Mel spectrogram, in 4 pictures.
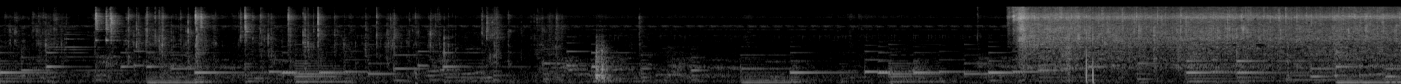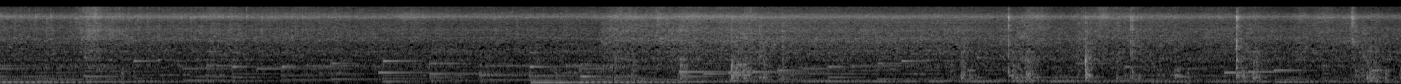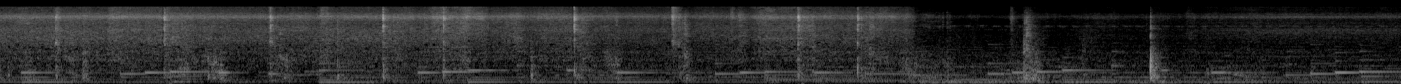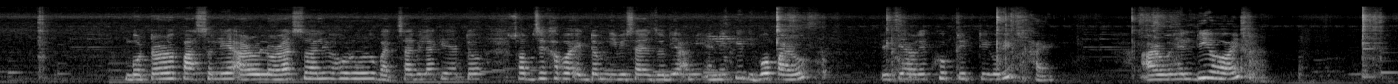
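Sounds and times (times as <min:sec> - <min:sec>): soft background music: 0:00.0 - 0:56.0
carrots sizzling in a pan: 0:10.1 - 0:37.4, 0:38.3 - 0:54.6, 0:55.6 - 0:56.0
metal spatula scraping a pan: 0:20.9 - 0:21.8, 0:23.7 - 0:26.7, 0:27.3 - 0:35.1, 0:49.2 - 0:51.2, 0:53.3 - 0:54.7, 0:55.6 - 0:56.0.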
